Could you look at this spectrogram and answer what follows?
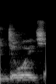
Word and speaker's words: Deutsch: And I came across a Deutsch Drahthaar, which we'll say Deutsch, I suppose, because that's how they say it in Germany.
